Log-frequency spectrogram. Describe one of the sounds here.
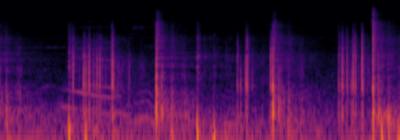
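Fireworks crackle in quick bursts.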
